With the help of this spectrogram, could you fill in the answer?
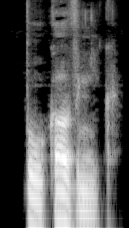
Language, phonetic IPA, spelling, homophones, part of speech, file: Polish, [puwˈkɔvʲɲik], pułkownik, półkownik, noun, Pl-pułkownik.ogg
